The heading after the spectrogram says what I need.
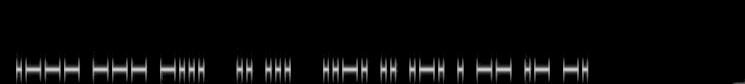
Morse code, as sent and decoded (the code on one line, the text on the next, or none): .--- --- -... / .. ... / ..-. .. .-. -- .- -.
JOB IS FIREMAN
